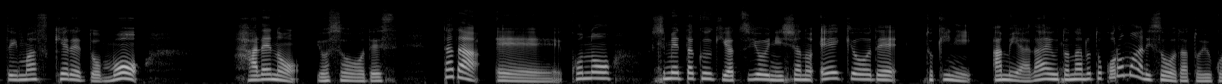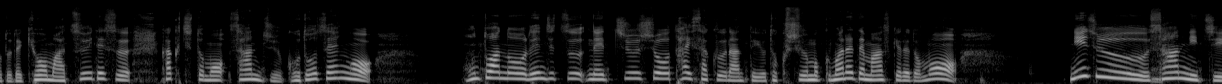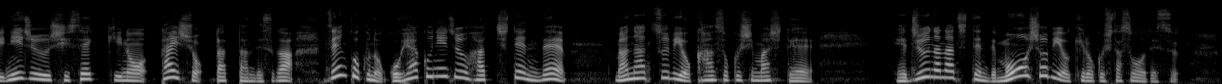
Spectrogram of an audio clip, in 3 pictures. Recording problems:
none

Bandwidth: 15 kHz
